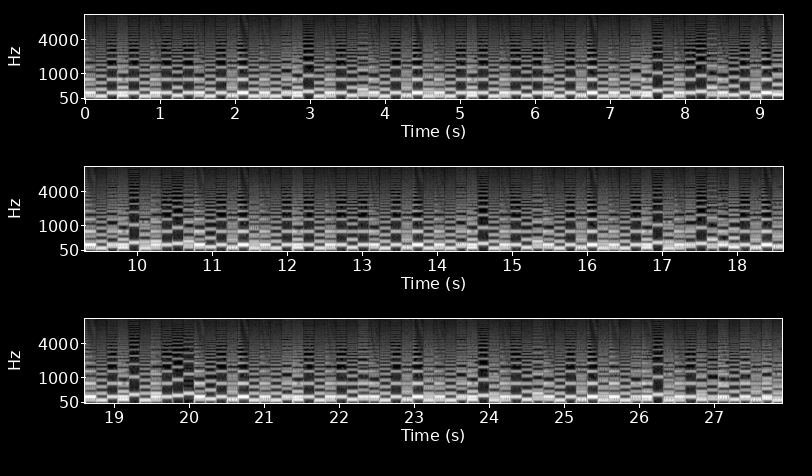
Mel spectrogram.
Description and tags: Simple fun beat for different projects.
Thank you for the effort.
